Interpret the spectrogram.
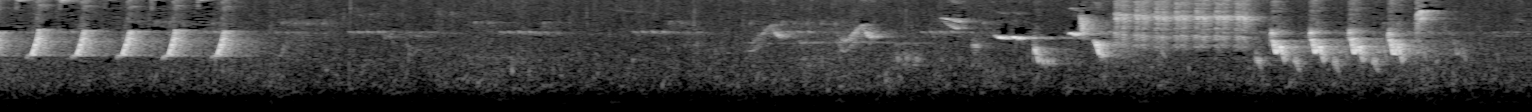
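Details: Common nightingale singing: a fast burst of repeated sharp notes, a quiet pause with faint high whistles, then rising whistled notes and another rapid run of clipped, chattering repeats.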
